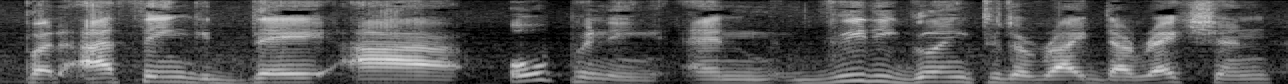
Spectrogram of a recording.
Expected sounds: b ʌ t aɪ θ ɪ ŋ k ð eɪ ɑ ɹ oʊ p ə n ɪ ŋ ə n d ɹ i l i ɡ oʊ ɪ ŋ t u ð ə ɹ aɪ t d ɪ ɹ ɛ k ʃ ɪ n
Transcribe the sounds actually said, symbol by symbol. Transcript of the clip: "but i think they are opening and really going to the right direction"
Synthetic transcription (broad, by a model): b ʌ t aɪ θ ɪ ŋ k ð eɪ ɑ ɹ oʊ p ə n ɪ ŋ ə n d ɹ i l i ɡ oʊ ɪ ŋ t u ð ə ɹ aɪ t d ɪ ɹ ɛ k ʃ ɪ n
